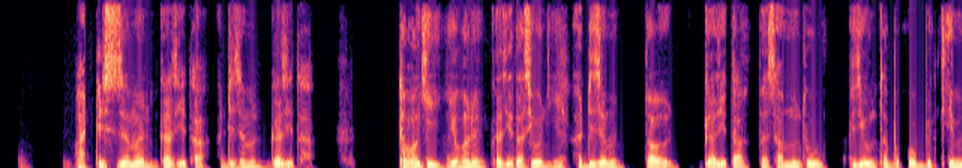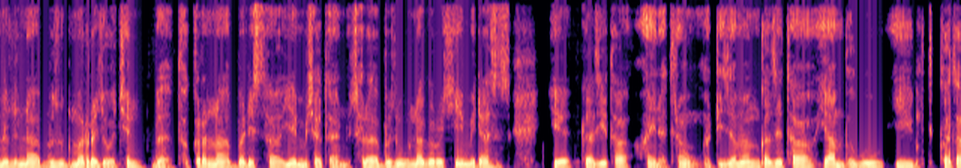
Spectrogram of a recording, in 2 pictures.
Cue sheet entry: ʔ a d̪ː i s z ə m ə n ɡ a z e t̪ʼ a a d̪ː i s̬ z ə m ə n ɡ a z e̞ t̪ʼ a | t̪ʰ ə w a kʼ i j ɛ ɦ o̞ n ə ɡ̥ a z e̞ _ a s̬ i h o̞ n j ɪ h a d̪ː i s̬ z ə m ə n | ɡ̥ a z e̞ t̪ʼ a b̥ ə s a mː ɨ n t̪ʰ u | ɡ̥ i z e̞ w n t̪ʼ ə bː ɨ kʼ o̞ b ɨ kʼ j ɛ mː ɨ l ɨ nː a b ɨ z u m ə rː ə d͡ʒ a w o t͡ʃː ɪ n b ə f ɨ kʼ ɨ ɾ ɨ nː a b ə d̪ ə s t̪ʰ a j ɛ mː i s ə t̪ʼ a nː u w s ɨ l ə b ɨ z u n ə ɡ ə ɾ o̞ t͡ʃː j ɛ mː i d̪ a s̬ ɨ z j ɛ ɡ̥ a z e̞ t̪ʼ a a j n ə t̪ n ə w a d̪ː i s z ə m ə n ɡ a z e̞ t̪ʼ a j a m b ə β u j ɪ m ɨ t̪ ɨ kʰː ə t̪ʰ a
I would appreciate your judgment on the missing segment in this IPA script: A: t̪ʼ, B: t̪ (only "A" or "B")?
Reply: A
